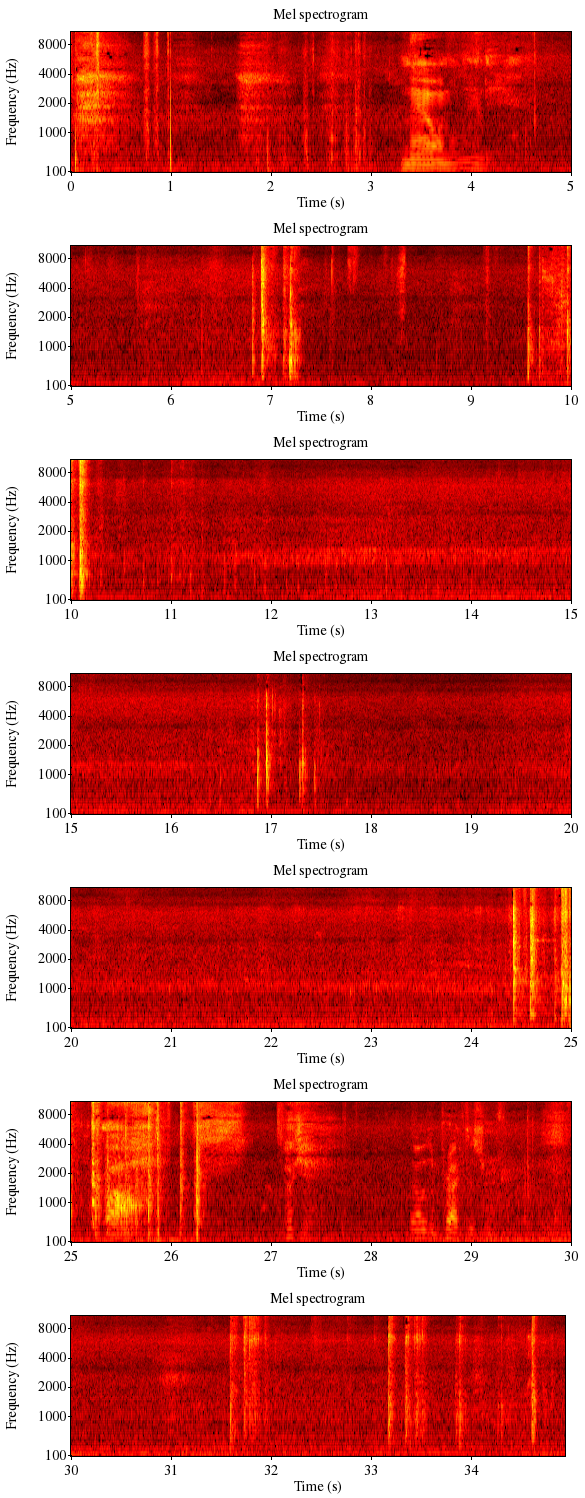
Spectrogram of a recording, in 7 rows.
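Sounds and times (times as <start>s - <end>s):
skateboard wheels rolling on concrete: 0.0s - 4.7s, 6.2s - 26.8s, 31.4s - 34.9s
steady low hum: 0.0s - 34.9s
skateboard clacks: 6.8s - 7.3s, 9.6s - 11.4s, 16.8s - 17.6s, 24.3s - 26.4s, 33.1s - 34.9s.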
